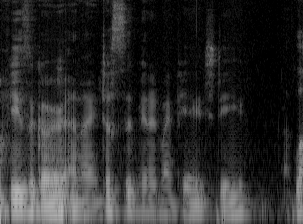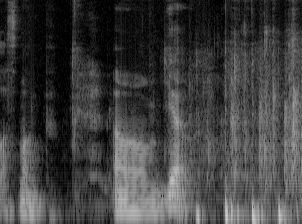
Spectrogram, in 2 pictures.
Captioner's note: crowd applause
